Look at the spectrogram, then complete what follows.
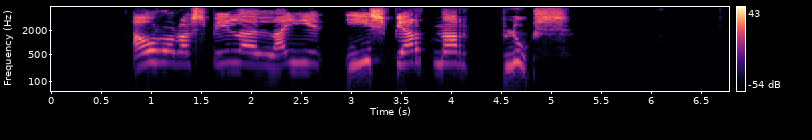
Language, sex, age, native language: Icelandic, male, 11, Icelandic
